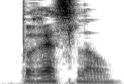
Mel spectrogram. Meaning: Wrocław, Breslau (a city in Lower Silesia Voivodeship, Poland)
- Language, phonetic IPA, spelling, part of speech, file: German, [ˈbʁɛslaʊ̯], Breslau, proper noun, De-Breslau.ogg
